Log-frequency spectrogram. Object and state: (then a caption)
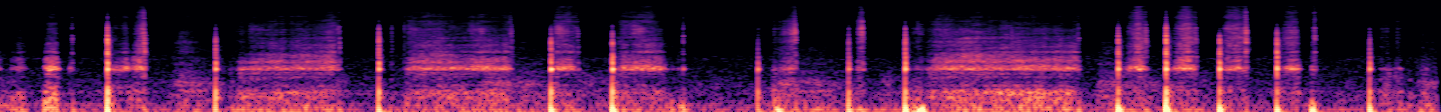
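Chalk scratching on a chalkboard. White chalk held by hand is scratched across a black chalkboard in repeated strokes. Soft, dry rasping bursts with a midrange squeaky tone are broken by sharp little taps and brief pauses. The sound stays quiet and close throughout.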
